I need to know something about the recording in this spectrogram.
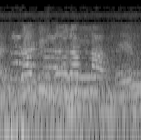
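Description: A young child's high-pitched voice calling out, without clear words, among other children's voices.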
